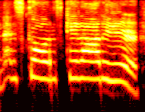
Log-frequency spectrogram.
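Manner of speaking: high, pressing get-out call; urgent escape. Retold or imitated. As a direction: rush them out the door. Fleeing the store with friend.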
